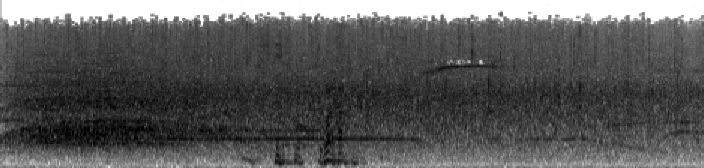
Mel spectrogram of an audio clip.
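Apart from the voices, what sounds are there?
audience cheering and applause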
